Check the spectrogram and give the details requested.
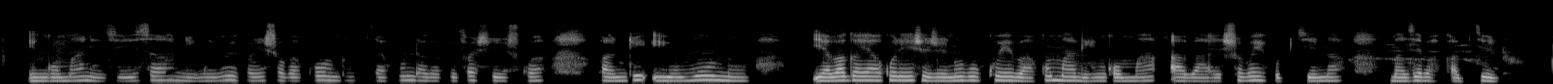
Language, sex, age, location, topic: Kinyarwanda, female, 18-24, Musanze, government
